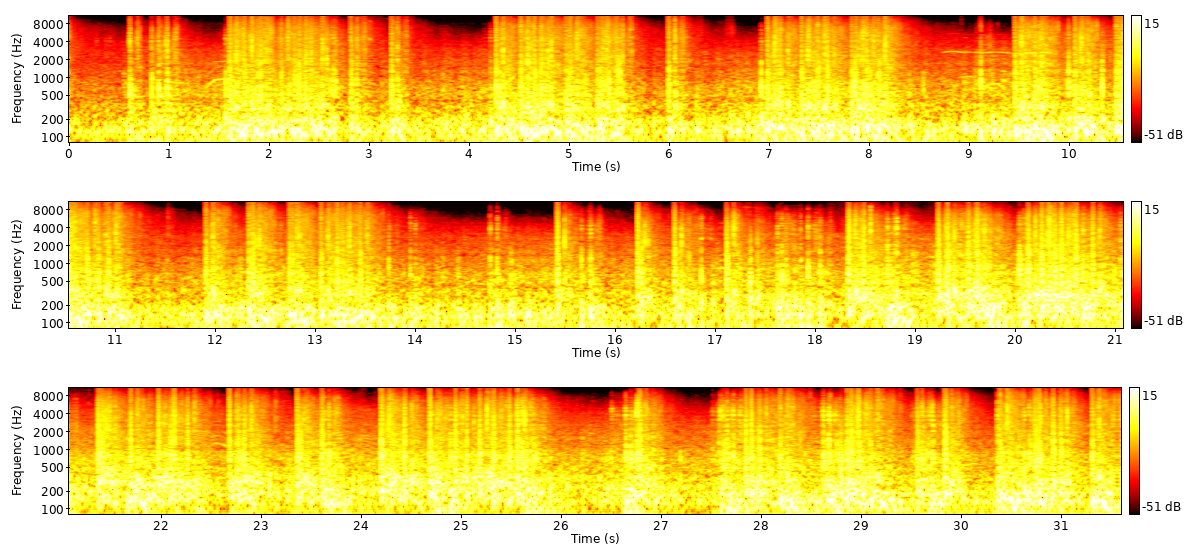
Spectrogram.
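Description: Fireworks finale: aerial shells bursting in rapid succession, a dense, unbroken run of booms over a continuous low rumble.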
